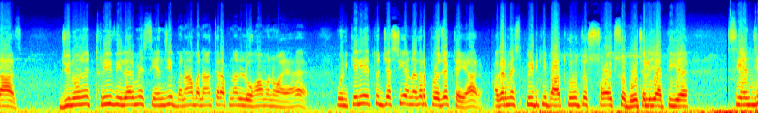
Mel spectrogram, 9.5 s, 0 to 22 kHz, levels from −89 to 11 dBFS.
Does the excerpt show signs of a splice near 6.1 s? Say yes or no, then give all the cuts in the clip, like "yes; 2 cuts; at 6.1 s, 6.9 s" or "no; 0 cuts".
yes; 1 cut; at 6.1 s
